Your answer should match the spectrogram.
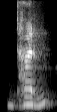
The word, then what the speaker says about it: dharma: if you see uh we pronounce the word as dharm so after the the sound of comes and then the sound of mur comes the word ends with the sound of mur dharma and here in dev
